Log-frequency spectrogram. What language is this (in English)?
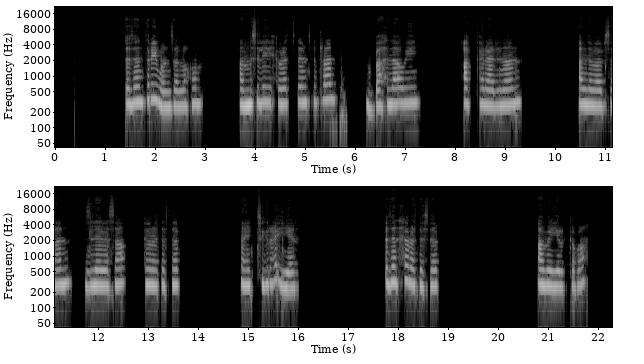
Tigrinya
